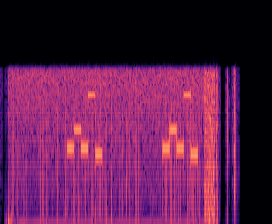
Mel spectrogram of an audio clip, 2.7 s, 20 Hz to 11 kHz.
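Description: Five-tone selective call (ZVEI), heard as quick runs of five tones, tones of about 70 ms. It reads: 25221 25221
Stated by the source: ZVEI five-tone selective call received on an SDR.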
